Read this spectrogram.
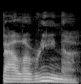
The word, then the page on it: ballerina: American English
